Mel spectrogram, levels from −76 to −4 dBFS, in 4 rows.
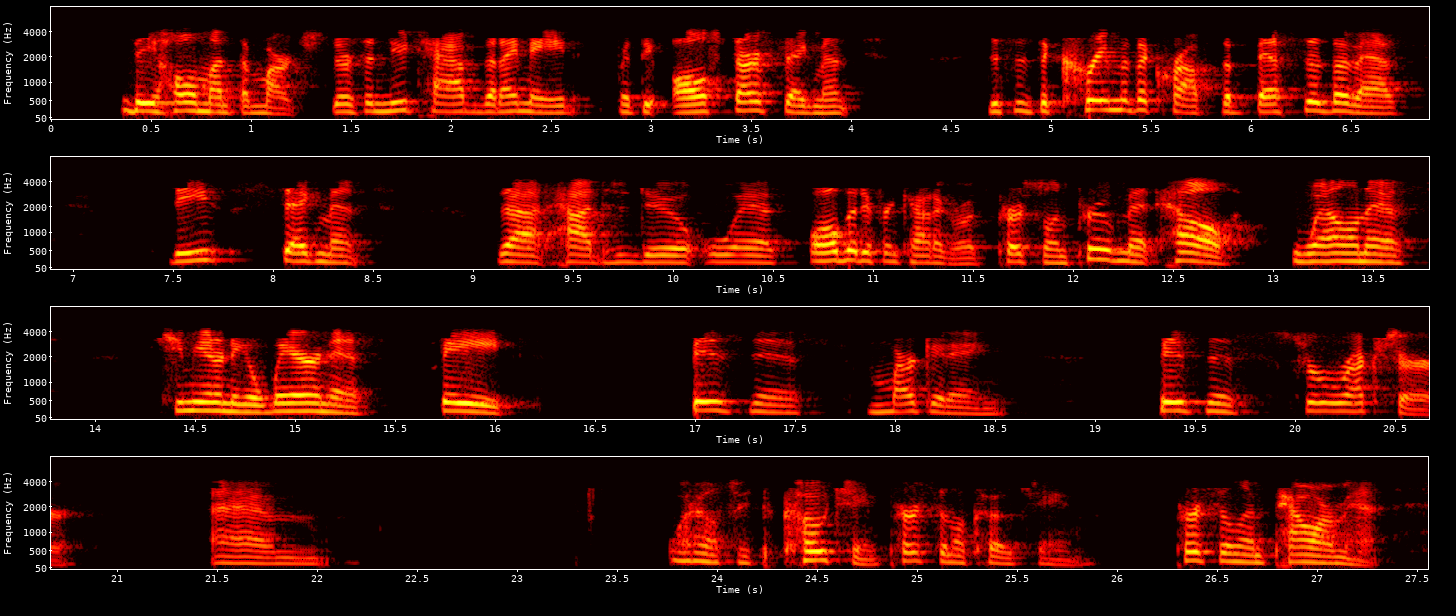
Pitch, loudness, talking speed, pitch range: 200 Hz, -29 LUFS, 130 wpm, 180-220 Hz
